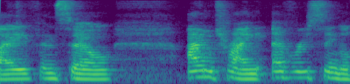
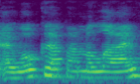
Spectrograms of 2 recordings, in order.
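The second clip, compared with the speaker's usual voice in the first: usual speaking voice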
